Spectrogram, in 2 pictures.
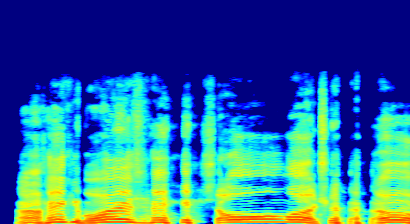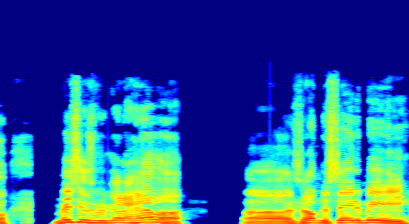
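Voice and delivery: put-on very high, sloppy drunken man voice, so stretched out. A game master voices a drunk man the players just helped: drunk man's voice. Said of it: "Dude was just drunk".

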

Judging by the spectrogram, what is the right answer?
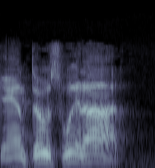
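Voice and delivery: put-on 1920s old-time gangster accent. Quoting a scene from a show, a reply in a 1920s gangster accent. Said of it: "talking with the gangster accent".

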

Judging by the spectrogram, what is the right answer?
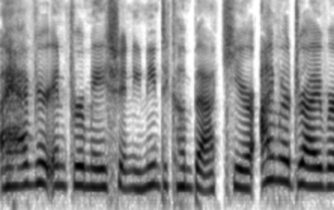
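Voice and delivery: mock rude, aggressive man. Retelling a driver calling back on the phone, imitating him mock-aggressive and rude. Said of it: "he's just being so aggressive and so rude".

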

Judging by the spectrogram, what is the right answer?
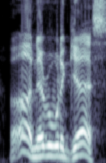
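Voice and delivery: dripping sarcasm, very high, shrill and very loud. Recapping a scene, acting out Clark's reply; retelling Clark's sarcastic line. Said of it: "Clark's being sarcastic".

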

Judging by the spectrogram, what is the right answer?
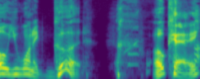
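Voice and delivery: drawn-out sarcastic tone. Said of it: "[name] sarcastically goes".

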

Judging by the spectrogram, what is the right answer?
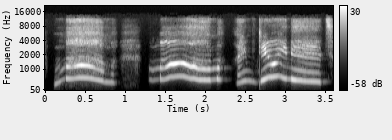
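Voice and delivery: put-on very high, gleeful, joyful child's cry, mom stretched. A mother recalls her daughter riding without training wheels: imitating a child's pure joy. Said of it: "Like the pure joy".

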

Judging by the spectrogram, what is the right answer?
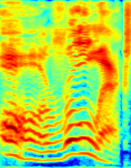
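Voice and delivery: high, slow, loud awestruck gush, gasped out.

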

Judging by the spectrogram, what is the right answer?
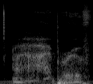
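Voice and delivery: deep voice. Giving a verdict after a first energy drink taste test: deep voice. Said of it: "That deep voice got you choked up".

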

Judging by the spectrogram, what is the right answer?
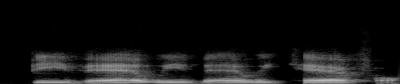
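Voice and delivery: slow, drawn-out cartoon hunter voice. Retelling what a commentator said as Shohei came to bat: sounding like Elmer Fudd. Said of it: "there more sounded like Elmer Fudd".

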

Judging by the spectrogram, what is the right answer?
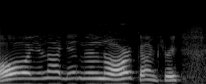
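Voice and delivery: very high, put-on Canadian accent, laid on. Retelling being refused entry to the country, quoting the lady: imitating a canadian accent. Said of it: "I don't mean to use the Canadian accent".

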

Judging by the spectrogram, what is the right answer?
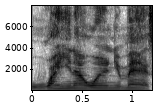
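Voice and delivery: loud demanding tone. Retelling a customer confronting the speaker about the mask: retelling a loud demand. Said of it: "like definitely way louder than that".

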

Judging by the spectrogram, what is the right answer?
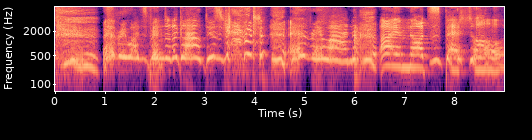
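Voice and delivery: very high shriek at top of lungs, dragged out. A man driven mad by what he sees runs out of Vecrin, screaming at the top of his lungs. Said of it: "Just screaming at the top of his lungs".

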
